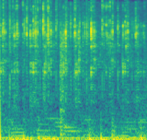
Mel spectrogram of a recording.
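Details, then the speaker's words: Apple AirPods Max shaken: loose, irregular clattering bursts like a small part loose inside the housing; suspected causes are something broken off from a drop or, more likely, an overscrewed internal screw. "there can be many different reasons why, but the two main reasons will be that one, the previous owner has dropped their AirPods Maxes and something inside the headphones has broken off and started to rattle."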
